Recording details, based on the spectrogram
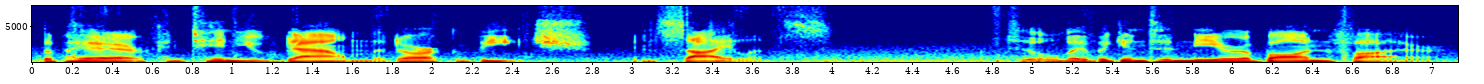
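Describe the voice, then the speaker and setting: A man narrating a scripted audio drama in a measured, deliberate way. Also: on the low side, creaky, a little hiss or hum. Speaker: narrator, storyteller.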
